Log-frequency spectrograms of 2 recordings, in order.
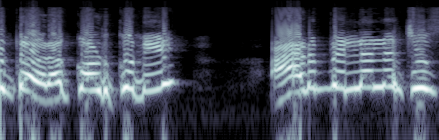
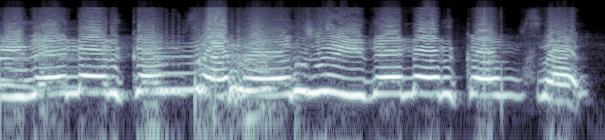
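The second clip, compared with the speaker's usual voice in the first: slow, real sobbing words; crying; 4 dB louder, slower than usual. Real, not acted. Daughter telling the host about daily hell at home, slow crying. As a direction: weep it out slowly.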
